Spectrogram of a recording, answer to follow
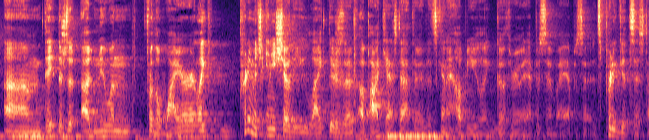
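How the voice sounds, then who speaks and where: Very fast speech with fairly even intonation and big swings in loudness, set against noticeable background noise. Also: man, medium pitch for a man. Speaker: podcast host. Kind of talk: casual chat. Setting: home recording.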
